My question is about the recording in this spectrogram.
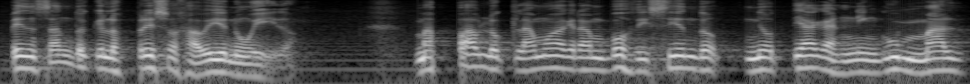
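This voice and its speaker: Argentine pastor preaching in a reverberant hall. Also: male voice, a little high, vocal fry. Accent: Argentine Spanish. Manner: dramatic, swings between loud calls and quiet asides. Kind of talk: sermon. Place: large church hall.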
